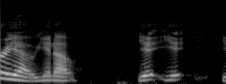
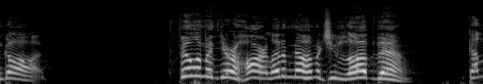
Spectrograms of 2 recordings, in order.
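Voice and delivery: building prayer, louder toward the end; fervent prayer; 4 dB louder than usual. Acted. Driver prays aloud for the cursing stranger, fervent prayer. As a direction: pray it out, rising in fervor.

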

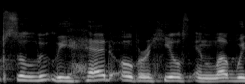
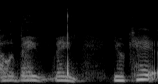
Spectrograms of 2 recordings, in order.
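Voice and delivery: put-on soft, tender check on a child; hushed concern; 2 semitones higher, 11 dB quieter than usual. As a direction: ask gently so nobody wakes. Dad hurries in, wife asleep.

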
